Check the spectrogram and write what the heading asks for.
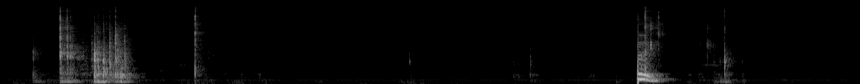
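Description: Whiteboard markers being handled and swapped: short knocks and rustles near the start, a sharp click about two seconds in, and a louder click about six and a half seconds in with a smaller one after it, the snaps and taps of marker pens and their caps. A faint steady hum runs underneath.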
